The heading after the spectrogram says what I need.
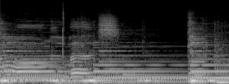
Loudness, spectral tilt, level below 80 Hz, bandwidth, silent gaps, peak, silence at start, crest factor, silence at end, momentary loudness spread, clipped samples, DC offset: -20 LUFS; -7 dB/octave; -44 dBFS; 11.5 kHz; none; -2 dBFS; 0 s; 16 dB; 0 s; 6 LU; under 0.1%; under 0.1%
